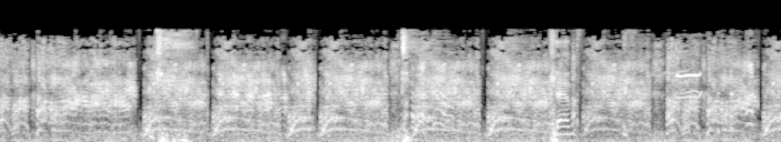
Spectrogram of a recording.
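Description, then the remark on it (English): A man's voice imitates a dog, letting out a continuous string of rough barks, growls and grunts, with a few sharp bursts standing out along the way. “Down, boy! Down!”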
